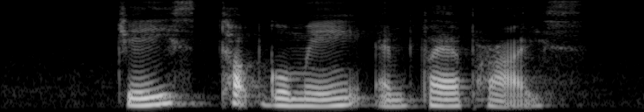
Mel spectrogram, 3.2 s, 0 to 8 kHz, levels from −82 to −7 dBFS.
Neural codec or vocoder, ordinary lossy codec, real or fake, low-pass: none; none; real; none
